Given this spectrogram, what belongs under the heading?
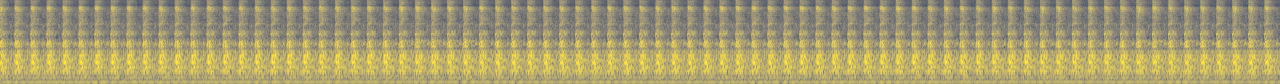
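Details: Baxi Duo-tec boiler preparing to heat: a steady low hum with an even knocking of about two beats a second during heating start-up.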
